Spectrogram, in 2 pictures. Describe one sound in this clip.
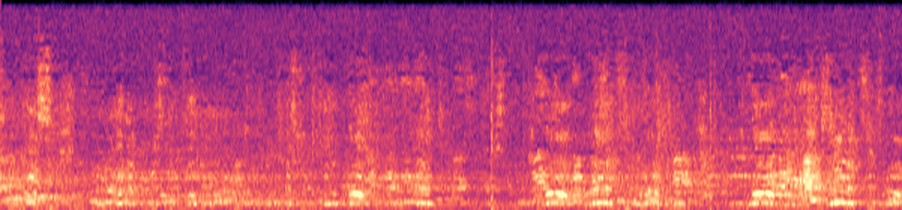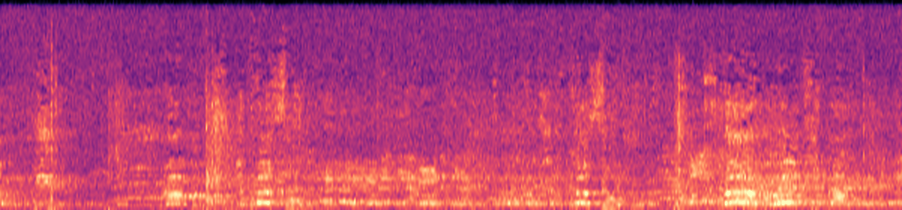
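A crowd of spectators murmurs in a large echoing hall.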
